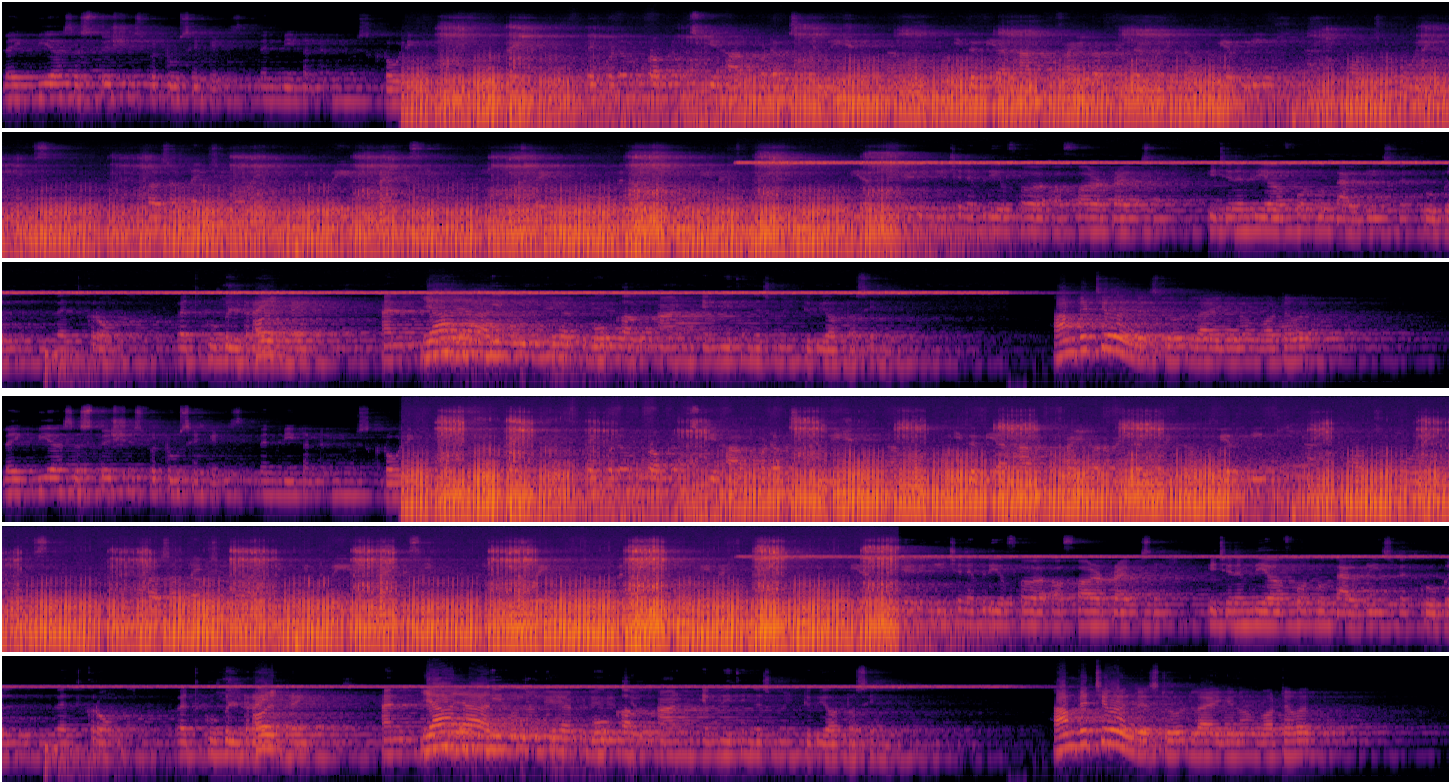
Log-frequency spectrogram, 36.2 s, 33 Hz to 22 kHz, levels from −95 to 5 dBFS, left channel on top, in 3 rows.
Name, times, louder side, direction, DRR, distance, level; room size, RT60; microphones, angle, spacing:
voice 1, 0.0-3.8 4.2-4.4 4.9-7.5 7.9-12.4 13.3-16.7 17.1-18.4 19.1-21.8 22.1-25.1 25.5-26.7 27.3-31.5, right 1 dB, 30° right, 1 dB, 1.2 m, -45 dB
Cat, 3.3-19.5, right 4 dB, 65° right, 0.5 m, -35 dB
sound 1, 18.2-32.5, left 8 dB, 45° left, 0.5 m, -41 dB
voice 2, 27.6-28.2 28.5-29.5 32.9-35.0, right 2 dB, 45° right, 6 dB, 0.8 m, -39 dB
24.0 x 10.5 x 3.9 m, 2.7 s
head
